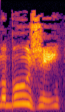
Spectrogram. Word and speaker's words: Ibushi: Because the main event of the Cruiserweight Classic was supposed to be Ibushi, which, by the way, I'm being told is how you say his name, Ibushi, and Zack Sabre Jr. Because that would have been the legendary, amazing fucking match.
